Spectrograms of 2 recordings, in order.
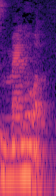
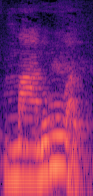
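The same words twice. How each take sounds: First: It is pronounced with English sounds. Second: It is pronounced with Spanish sounds. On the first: "In English it is manual" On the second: "but in Spanish it is manual"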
